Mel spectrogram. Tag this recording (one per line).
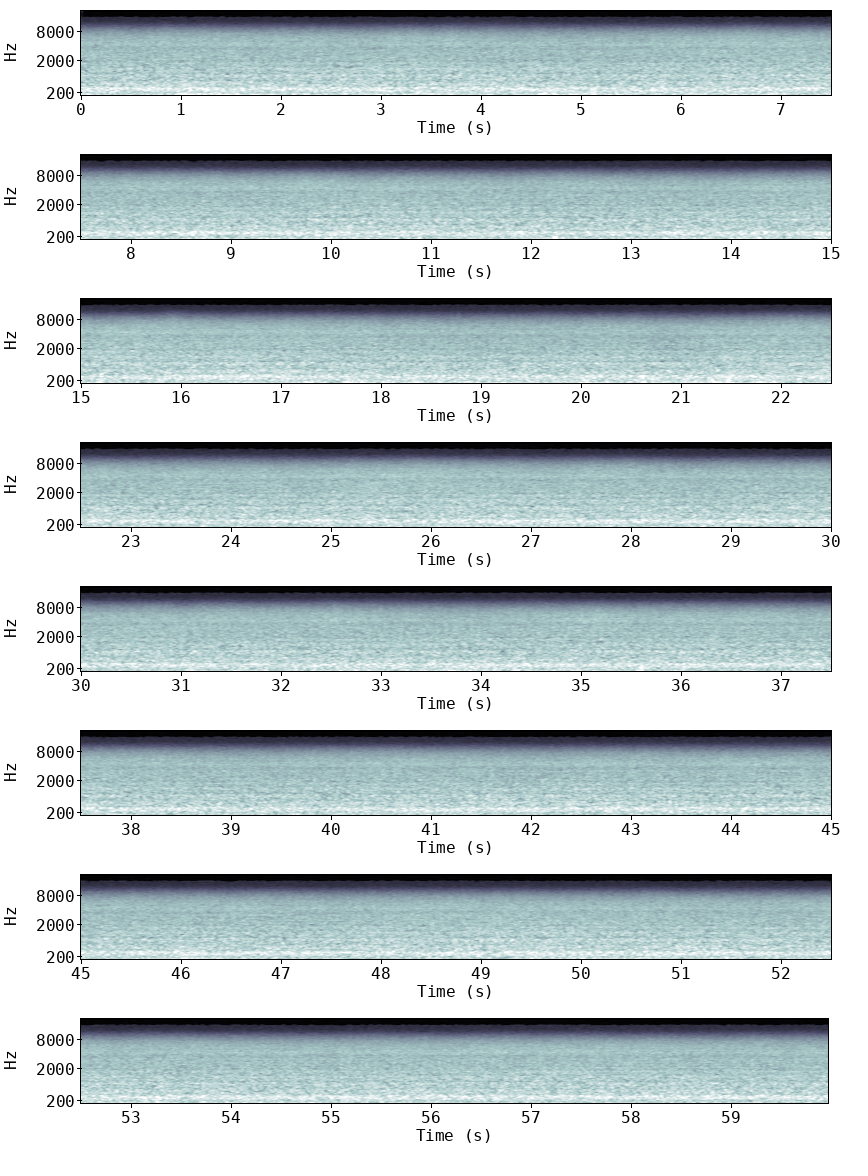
river
water
waterfall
